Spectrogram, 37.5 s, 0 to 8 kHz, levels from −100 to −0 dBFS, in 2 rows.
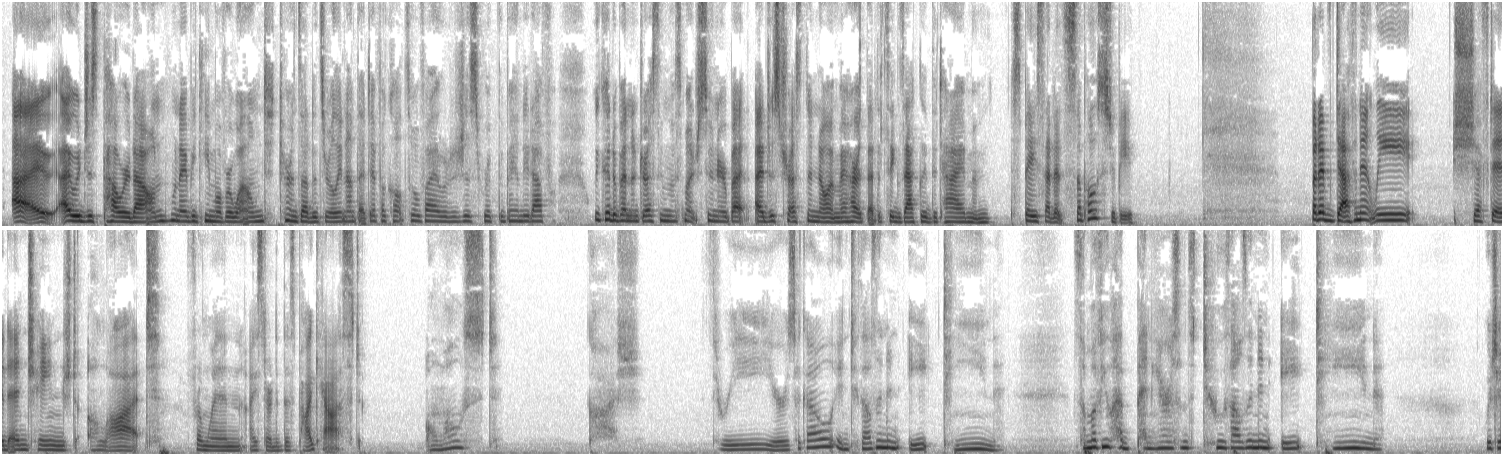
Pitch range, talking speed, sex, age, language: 165-215 Hz, 140 wpm, female, 20-39, English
